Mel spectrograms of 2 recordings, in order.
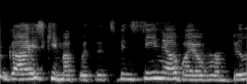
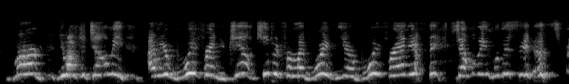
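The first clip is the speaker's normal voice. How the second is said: high-pitched playful wheedling; mock pleading; 9 semitones higher than usual. Boyfriend begs nurse to share the secret, mock pleading. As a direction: imitate someone begging for gossip, voice raised high.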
